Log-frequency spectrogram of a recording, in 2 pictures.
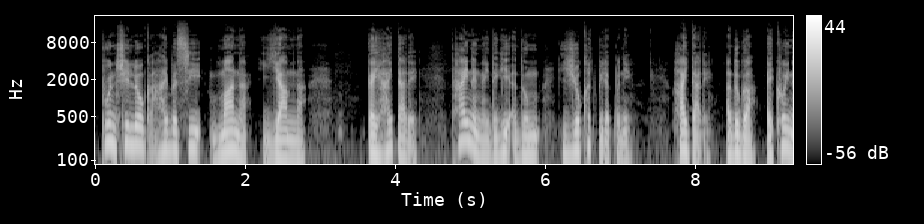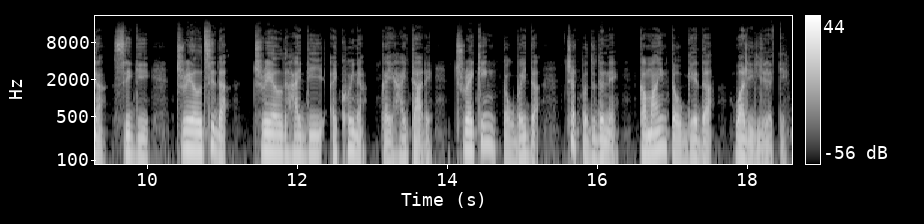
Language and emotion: Manipuri, neutral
